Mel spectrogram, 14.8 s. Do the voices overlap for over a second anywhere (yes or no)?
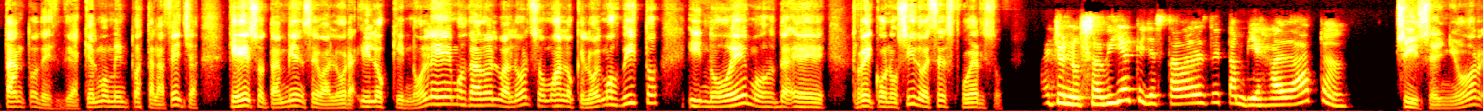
no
